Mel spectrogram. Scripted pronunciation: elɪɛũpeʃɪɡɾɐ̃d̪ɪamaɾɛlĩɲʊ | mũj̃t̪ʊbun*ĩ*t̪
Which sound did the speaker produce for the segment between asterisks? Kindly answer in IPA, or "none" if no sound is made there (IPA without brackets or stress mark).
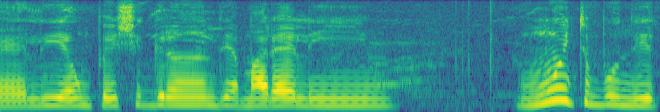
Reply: i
